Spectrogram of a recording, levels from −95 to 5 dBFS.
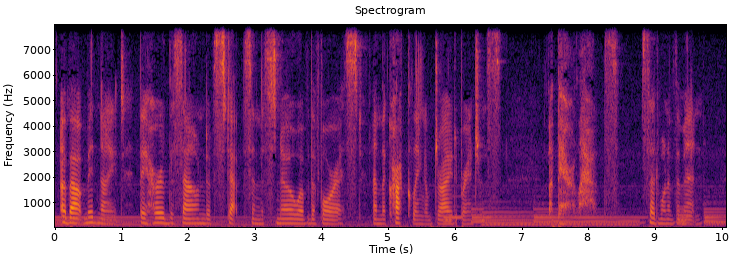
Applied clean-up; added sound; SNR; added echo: none; Piano; 13 dB; none.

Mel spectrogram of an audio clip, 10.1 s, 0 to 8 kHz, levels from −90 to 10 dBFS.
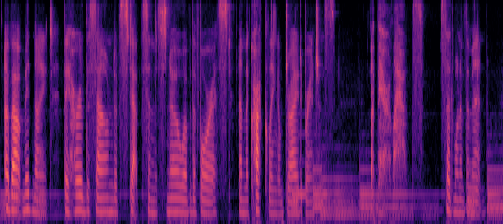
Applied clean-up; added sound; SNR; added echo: neural mask model RNNoise.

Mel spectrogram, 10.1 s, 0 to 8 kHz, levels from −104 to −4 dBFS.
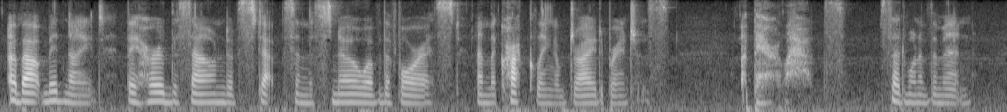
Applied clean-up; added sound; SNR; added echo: none; none; none; none.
